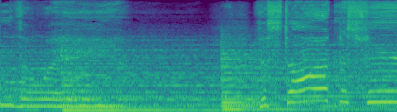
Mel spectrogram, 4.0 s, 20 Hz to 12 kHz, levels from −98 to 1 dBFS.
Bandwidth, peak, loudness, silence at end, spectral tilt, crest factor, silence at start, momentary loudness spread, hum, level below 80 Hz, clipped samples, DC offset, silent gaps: 12 kHz; -6 dBFS; -21 LUFS; 0 s; -4.5 dB/octave; 14 dB; 0 s; 11 LU; none; -38 dBFS; under 0.1%; under 0.1%; none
